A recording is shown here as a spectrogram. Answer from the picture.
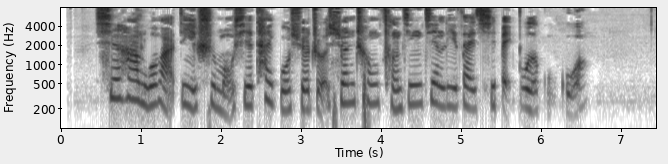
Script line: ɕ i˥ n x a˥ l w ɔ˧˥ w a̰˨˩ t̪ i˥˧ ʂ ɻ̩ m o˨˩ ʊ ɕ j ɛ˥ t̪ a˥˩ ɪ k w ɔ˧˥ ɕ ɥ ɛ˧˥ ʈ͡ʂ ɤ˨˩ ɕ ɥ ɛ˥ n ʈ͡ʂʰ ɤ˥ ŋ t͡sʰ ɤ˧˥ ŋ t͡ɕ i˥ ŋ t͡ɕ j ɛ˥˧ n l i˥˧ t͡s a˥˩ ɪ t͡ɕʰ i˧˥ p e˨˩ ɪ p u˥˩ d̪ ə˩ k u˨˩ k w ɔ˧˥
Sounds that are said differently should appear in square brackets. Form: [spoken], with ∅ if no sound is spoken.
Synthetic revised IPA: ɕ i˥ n x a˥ l w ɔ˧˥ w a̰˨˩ t̪ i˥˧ ʂ ɻ̩ m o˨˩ ʊ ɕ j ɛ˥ [t̪ʰ] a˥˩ ɪ k w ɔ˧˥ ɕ ɥ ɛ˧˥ ʈ͡ʂ ɤ˨˩ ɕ ɥ ɛ˥ n ʈ͡ʂʰ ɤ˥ ŋ t͡sʰ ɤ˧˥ ŋ t͡ɕ i˥ ŋ t͡ɕ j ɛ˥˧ n l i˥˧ t͡s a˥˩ ɪ t͡ɕʰ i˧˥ p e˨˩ ɪ p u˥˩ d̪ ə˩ k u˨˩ k w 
